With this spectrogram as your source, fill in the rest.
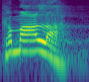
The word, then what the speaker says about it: Kamala: tried to interrupt him no my name was kamala like comma i remember that like a comma right h1n1 that's right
